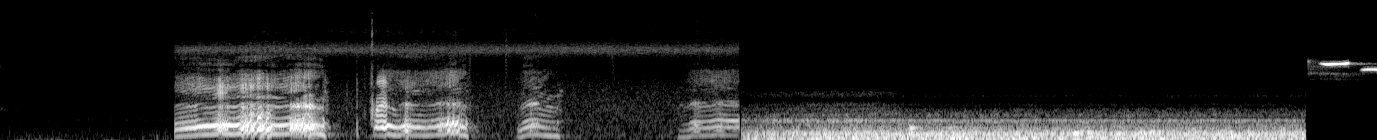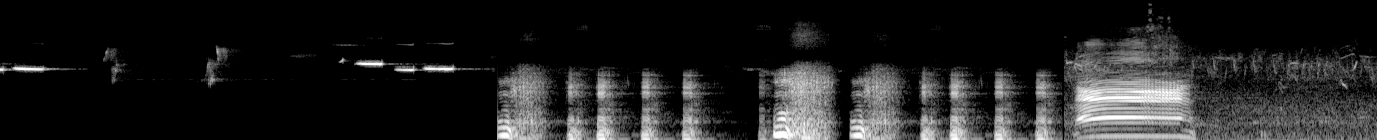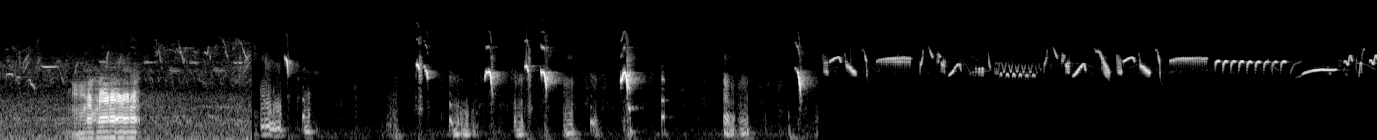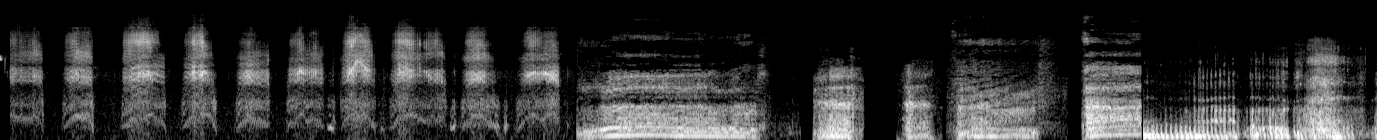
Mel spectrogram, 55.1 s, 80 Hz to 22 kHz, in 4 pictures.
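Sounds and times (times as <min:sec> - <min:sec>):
high bird chirps: 0:13.1 - 0:15.1, 0:24.4 - 0:30.1, 0:35.5 - 0:41.4
long bleat-like animal call: 0:24.4 - 0:25.8, 0:28.2 - 0:29.1.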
